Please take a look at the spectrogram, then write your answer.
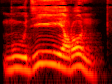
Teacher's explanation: Ron, ra avec damma et donc emphatique.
